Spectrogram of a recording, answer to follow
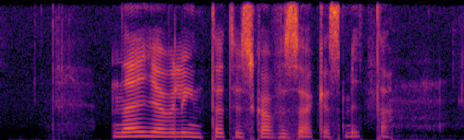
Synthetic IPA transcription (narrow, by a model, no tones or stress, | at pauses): nɛjːɑːɡvɪlɪnt̪əat̪̚d̪ɵskafœʂø̰ːkasmiːt̪ʰa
